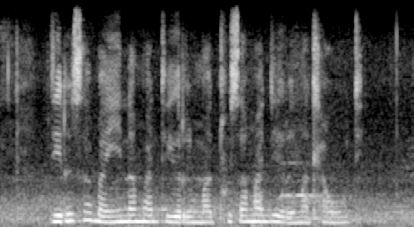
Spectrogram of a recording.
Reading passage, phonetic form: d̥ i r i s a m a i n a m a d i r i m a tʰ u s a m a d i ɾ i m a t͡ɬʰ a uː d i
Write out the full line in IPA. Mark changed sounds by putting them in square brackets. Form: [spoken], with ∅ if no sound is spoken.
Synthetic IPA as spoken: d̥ i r i s a [b] a i n a m a d i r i m a tʰ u s a m a d i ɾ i m a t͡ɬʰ a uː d i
